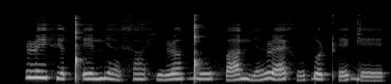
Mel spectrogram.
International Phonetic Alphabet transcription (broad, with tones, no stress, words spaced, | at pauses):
ɭe˥fʲʌ˧ǃʼe˧mʲæ̤˥˩ xa̤˧xi̤˩ɭʌ˧ ŋ͡ǃo̤˥ fa˩˥ mʲæ̤˩˥ɭæ˩˥ xo̤˩˥ɠo˧ʈʰe˩˥ ɡe˩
